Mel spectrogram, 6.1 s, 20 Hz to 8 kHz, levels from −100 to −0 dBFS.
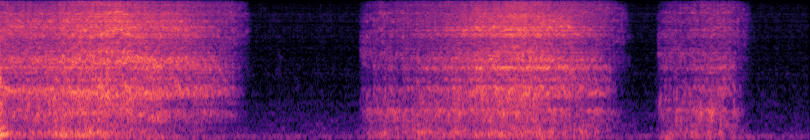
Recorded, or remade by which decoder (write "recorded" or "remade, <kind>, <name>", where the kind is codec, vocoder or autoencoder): remade, vocoder, HiFi-GAN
